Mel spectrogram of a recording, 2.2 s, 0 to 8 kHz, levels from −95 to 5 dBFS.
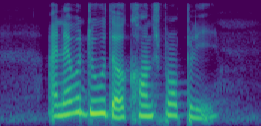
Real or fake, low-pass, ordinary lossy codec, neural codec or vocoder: fake; 7.2 kHz; none; vocoder, 44.1 kHz, 128 mel bands every 256 samples, BigVGAN v2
